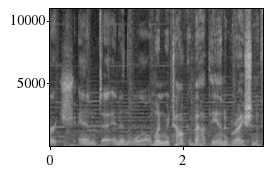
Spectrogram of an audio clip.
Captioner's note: voiceover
